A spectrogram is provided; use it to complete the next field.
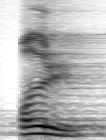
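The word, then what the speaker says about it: قُلْ: কুল, এখানে আমাদের হচ্ছে কফ, তাইলে আমাদের একটা উচ্চারণটা হবে কুল, কুল হুয়াল্লাহু আহাদ, এটা হচ্ছে।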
